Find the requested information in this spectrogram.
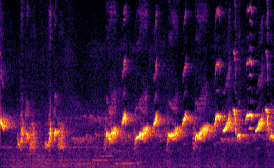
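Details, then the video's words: Big Chinese hwamei known for strong song and fighting, mid-moult into new feathers. A few scattered whistled notes give way to a rising stream of clear, slurred, fast-repeated phrases. "Họa mi bộ to hót tốt đấu tốt"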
